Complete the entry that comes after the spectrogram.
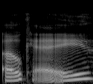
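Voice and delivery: soft, rising millennial-style okay. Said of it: "How does that go?".

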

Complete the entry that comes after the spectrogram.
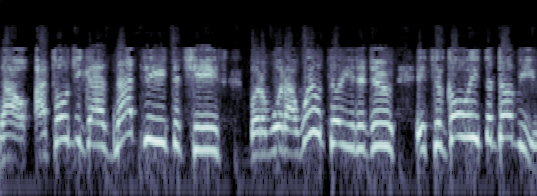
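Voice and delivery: mock coach voice, pumped up and rousing.

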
